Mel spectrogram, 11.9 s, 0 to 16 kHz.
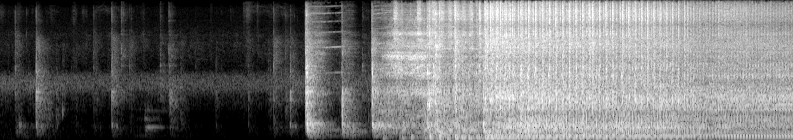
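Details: Husqvarna YTH20K46 mower with a replacement 20 hp Kohler Courage SV600, test run with air filter off and little fuel: a few clicks, then catches and settles into a steady, even, strong run; healthy start.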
